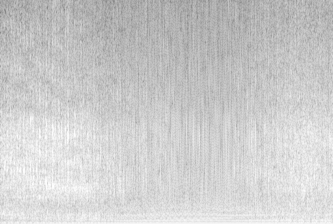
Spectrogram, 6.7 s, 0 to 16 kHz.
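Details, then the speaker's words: BMW N63 twin-turbo V8 after catalysts removed and downpipes fitted: deep, steady idle with even low burble and no ticking or puffing at the joints; joints sealed, no leaks. "არაფერს არ ეპარება, ყველაფერი კარგად არი. რა მაგარი ხლა კარგი ხმა აქ, მაგრამ მეშვიდე სერიას არ უხდება ესეთი ხმა"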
